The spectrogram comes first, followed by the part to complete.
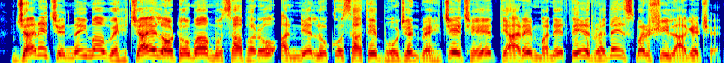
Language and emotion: Gujarati, happy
